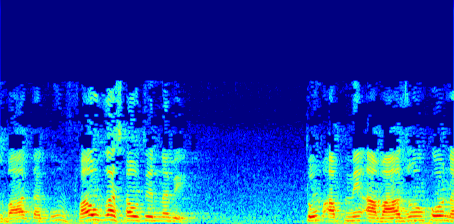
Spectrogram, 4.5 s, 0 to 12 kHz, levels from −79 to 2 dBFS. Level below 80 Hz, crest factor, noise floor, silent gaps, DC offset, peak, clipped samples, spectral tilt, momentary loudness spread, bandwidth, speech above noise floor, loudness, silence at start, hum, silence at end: -42 dBFS; 14 dB; -41 dBFS; none; under 0.1%; 0 dBFS; under 0.1%; -5.5 dB/octave; 13 LU; 8 kHz; 28 dB; -14 LUFS; 0 s; none; 0 s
